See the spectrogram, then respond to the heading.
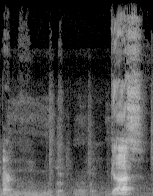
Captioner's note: dog whining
